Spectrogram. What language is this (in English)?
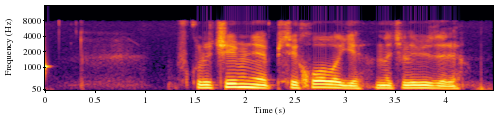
Russian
